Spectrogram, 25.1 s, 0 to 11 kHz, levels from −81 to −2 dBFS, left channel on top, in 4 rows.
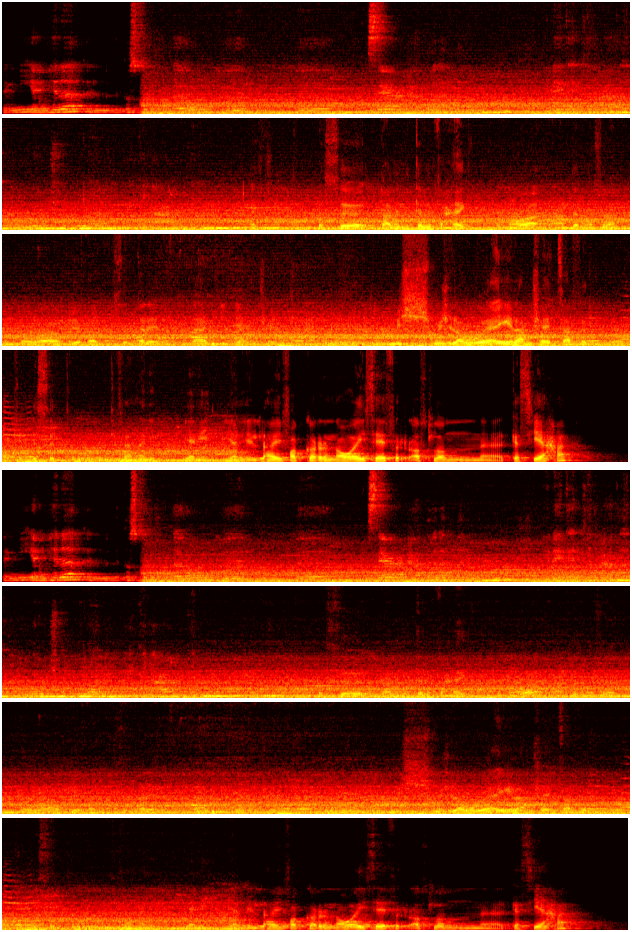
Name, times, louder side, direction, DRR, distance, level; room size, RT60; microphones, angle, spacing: voice 1, 0.0-3.3 3.6-8.3 10.2-10.4 11.8-12.0 21.1-21.5, equal, 5° left, -2 dB, 3.1 m, -35 dB
sound 1, 1.4-21.2, left 1 dB, 25° left, 1.4 m, -27 dB
sound 2, 4.8-5.5 5.8-5.9 6.1-6.4 6.6-7.5 8.3-9.3 9.8-10.2 10.6-10.9, right 1 dB, 35° right, 0.9 m, -28 dB
voice 2, 8.8-9.1 9.4-14.1 14.4-19.4 19.9-24.5, left 4 dB, 55° left, 11 dB, 0.4 m, -27 dB
sound 3, 14.9-20.2, left 1 dB, 75° left, 2.1 m, -30 dB
10.0 x 9.1 x 4.6 m, 0.95 s
head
